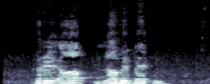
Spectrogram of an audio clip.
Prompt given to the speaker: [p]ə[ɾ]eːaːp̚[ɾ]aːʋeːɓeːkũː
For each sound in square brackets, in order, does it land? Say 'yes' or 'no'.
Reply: no, yes, no

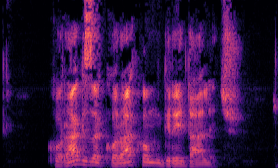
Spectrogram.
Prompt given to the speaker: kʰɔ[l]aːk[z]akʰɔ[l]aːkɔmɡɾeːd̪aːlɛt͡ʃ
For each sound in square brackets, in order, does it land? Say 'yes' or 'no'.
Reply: no, yes, no

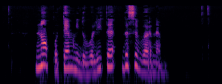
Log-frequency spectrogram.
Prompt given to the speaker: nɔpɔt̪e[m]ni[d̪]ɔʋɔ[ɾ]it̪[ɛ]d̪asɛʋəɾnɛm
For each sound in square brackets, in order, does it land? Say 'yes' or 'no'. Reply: yes, yes, no, yes

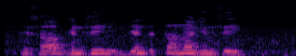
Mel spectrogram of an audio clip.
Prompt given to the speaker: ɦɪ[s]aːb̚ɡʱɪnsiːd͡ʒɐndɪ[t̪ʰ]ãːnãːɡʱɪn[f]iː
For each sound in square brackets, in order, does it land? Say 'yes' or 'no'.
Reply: yes, no, no

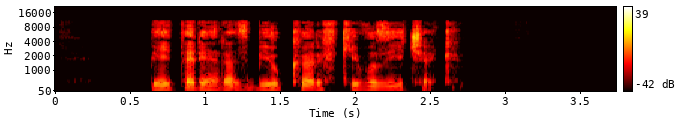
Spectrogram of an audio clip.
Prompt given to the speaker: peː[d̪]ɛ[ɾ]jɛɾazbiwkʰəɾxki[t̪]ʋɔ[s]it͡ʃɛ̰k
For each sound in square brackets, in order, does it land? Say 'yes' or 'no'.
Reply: no, yes, no, no

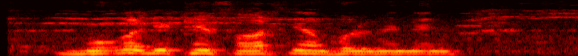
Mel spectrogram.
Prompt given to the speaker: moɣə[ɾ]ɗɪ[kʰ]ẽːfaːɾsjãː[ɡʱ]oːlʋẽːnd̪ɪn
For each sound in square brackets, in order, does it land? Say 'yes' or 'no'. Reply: no, no, no

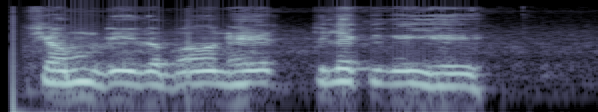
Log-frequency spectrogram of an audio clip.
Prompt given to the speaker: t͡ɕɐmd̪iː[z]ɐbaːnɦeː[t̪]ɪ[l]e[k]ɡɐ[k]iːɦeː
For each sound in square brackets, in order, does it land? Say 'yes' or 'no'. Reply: yes, yes, yes, yes, no

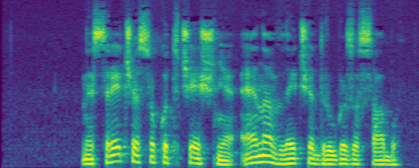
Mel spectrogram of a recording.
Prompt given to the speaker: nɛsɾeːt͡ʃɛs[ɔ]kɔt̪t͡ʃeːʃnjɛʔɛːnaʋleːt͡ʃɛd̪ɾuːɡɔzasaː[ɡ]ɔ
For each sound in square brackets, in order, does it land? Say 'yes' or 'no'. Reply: yes, no

